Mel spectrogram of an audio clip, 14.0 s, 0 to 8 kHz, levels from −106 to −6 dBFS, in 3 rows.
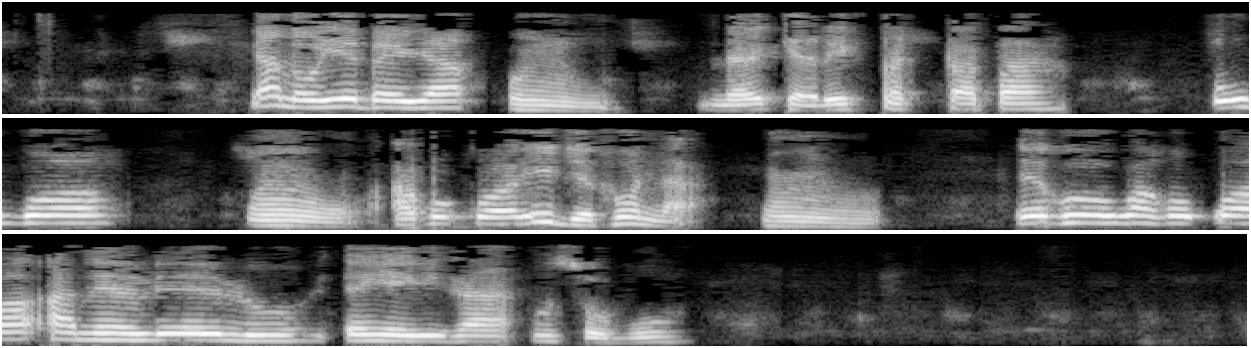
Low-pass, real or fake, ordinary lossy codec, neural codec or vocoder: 7.2 kHz; fake; MP3, 24 kbps; codec, 44.1 kHz, 2.6 kbps, DAC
